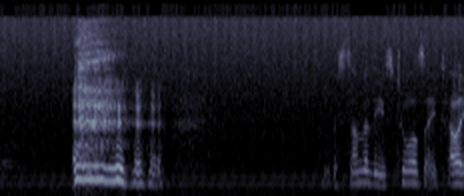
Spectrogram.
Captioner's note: laughs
